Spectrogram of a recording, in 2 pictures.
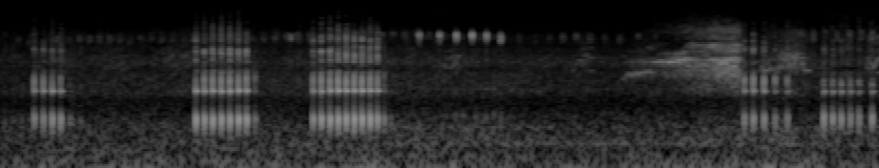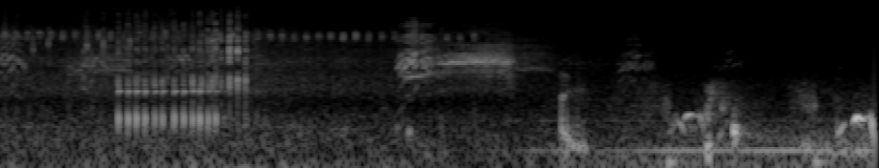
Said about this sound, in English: Inflated throat sacs beaten and rattled with a long beak. Magnificent frigate bird.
